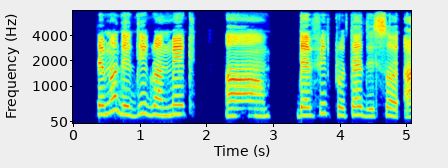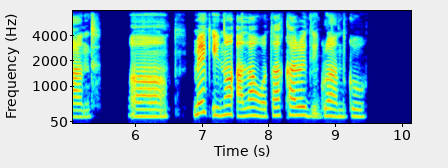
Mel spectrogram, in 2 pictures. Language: Nigerian Pidgin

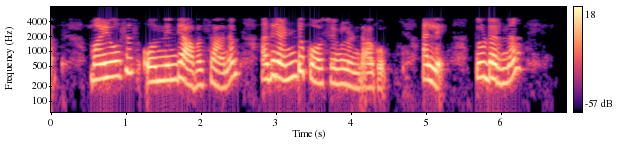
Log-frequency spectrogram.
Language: Malayalam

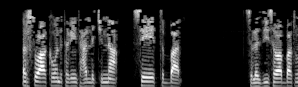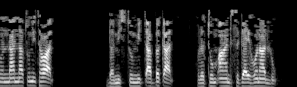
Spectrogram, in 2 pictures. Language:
Amharic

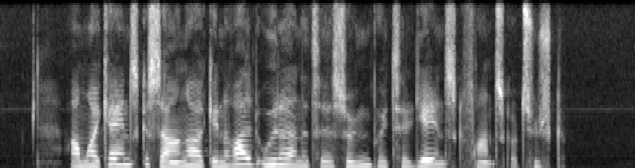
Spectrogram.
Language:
Danish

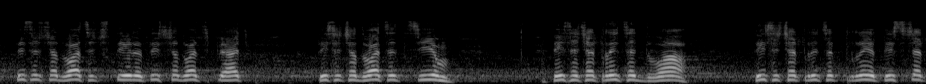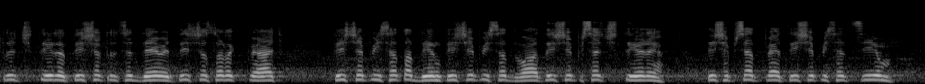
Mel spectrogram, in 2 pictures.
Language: Ukrainian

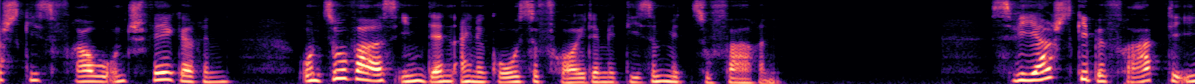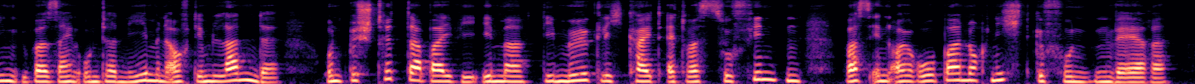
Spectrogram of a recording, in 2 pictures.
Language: German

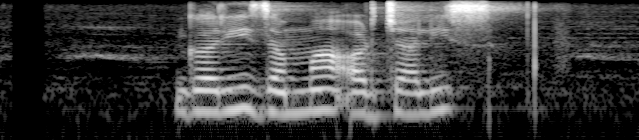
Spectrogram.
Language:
Nepali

